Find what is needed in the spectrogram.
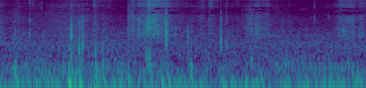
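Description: Footsteps on dry fallen leaves and pine needles at a walking pace, about two steps a second.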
